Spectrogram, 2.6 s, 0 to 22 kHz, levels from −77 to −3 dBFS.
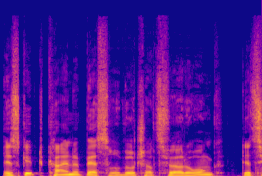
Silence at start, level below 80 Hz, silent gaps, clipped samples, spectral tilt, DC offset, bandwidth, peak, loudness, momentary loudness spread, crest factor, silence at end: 0.05 s; -36 dBFS; none; under 0.1%; -4.5 dB/octave; under 0.1%; over 20 kHz; -2 dBFS; -16 LUFS; 5 LU; 14 dB; 0 s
